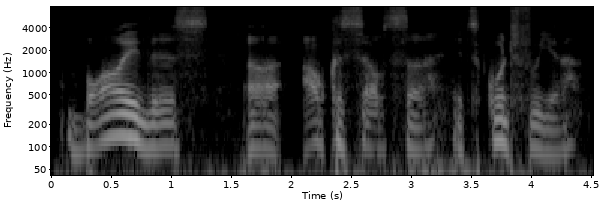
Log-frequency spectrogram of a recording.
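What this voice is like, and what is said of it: Bernie Sanders impression. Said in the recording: “Bernie Sanders ... Can't do a good impression.”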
